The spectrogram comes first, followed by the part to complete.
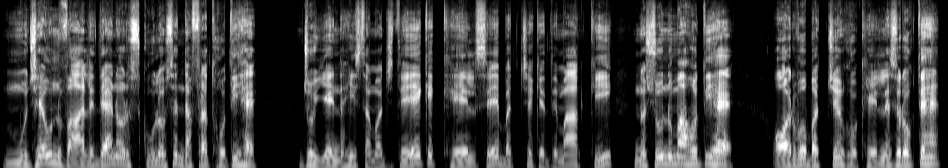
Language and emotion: Urdu, disgusted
